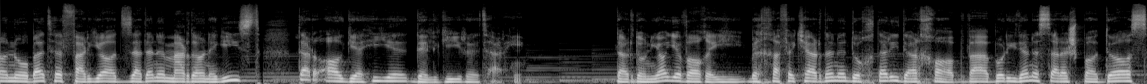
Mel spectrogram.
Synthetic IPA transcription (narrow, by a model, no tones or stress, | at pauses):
noːbæt̪ʰe̞fæɾjɒːd̪zæd̪æne̞mæɾd̪ɒːne̞ɡiːst̪ | d̪̥æɾɒːɡæhiːje̞d̪e̞lɡiːɾe̞t̪ʰæ̰ɾhḭːm | d̪̥æɾd̪onjɒːje̞vɒːɣe̞ʔiːbe̞xæfe̞cʰæɾd̪æne̞d̪oxt̪æɾiːd̪æɾxɒːbvæbo̞ɾiːd̪æne̞sæɾæʃbɒːd̪ɒːs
